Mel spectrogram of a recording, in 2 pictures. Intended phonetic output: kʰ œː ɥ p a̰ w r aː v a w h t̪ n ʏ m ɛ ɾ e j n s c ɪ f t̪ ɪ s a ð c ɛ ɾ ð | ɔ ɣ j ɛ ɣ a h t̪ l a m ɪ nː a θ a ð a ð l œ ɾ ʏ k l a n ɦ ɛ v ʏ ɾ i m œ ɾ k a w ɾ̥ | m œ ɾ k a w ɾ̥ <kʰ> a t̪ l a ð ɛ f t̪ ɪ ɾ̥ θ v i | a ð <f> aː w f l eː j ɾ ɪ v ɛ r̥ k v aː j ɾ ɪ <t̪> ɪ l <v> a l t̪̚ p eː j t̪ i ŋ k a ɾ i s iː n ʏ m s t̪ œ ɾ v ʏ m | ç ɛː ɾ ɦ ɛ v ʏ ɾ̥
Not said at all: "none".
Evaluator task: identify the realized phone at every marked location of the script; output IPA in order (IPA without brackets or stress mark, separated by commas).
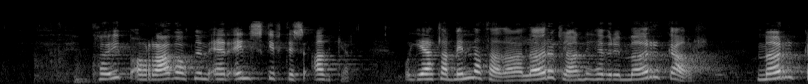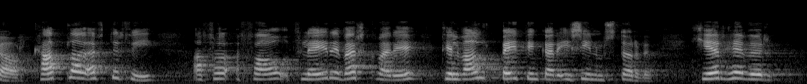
kʰ, f, t̪ʰ, v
